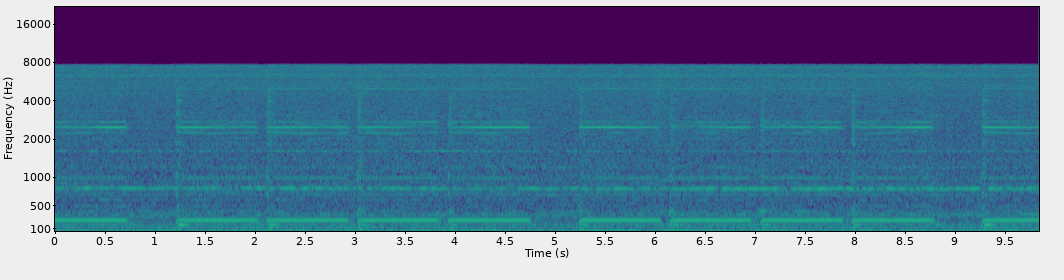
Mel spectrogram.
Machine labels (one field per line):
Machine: slide rail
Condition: normal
